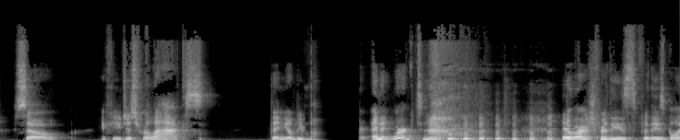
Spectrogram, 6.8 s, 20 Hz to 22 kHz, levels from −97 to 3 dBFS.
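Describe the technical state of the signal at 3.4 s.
After "then you'll be mm", a fading buzz decays into silence from 3.15 to 3.61 s, likely a long network dropout that lost 0.44 s of audio.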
